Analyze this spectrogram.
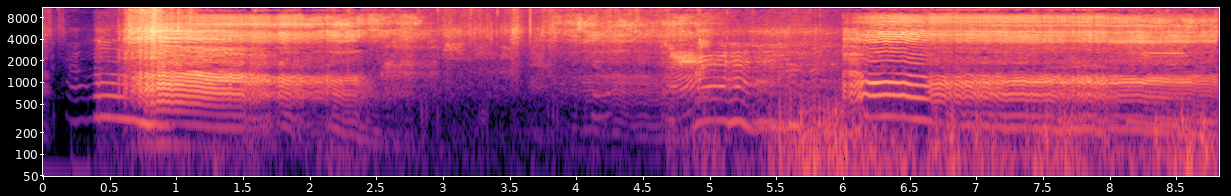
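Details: A Staffordshire bull terrier indoors whines and grumbles in wavering, almost talking tones.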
